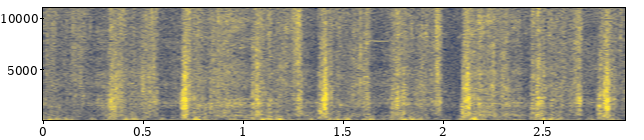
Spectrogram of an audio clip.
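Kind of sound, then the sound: human body sound, heavy breathing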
